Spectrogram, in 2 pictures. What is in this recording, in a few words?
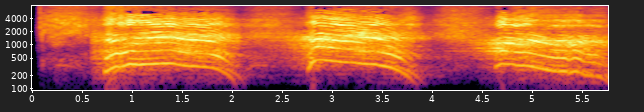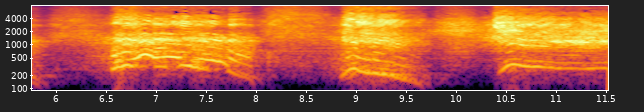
dpro wailing; dota; death prophet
